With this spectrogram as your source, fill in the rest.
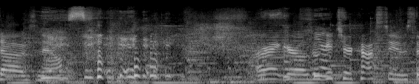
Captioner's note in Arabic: يضحك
